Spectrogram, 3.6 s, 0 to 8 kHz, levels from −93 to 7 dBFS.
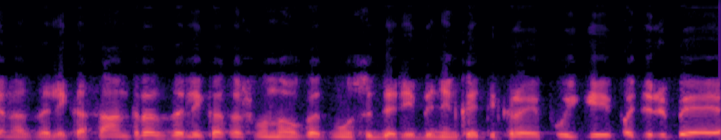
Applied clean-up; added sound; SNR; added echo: none; none; none; none.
